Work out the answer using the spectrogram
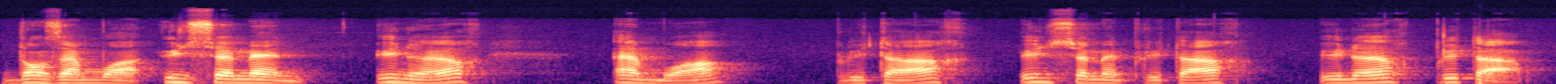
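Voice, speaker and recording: A man's voice: medium pitch, takes it slowly, muffled recording. A man teaching a lesson, reading out examples and dictating them in short, segmented phrases. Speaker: French grammar teacher.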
